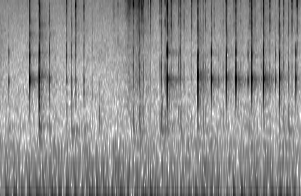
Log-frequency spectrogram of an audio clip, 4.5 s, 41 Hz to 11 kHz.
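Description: Long nails tap and scratch the ridged aluminium screw lid of a small, filled glass jar. Quick, irregular metallic clicks with a short ringing tone near 1.2 kHz are broken by brief bright scraping bursts.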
